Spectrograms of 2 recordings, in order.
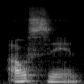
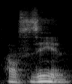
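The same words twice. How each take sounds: First: AUSsehen, first syllable AUS hit hardest; stress on AUS. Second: AusSEHEN, weight wrongly on the stem sehen; stress on SEHEN. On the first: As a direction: punch the prefix in aussehen, let sehen fall away. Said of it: "The aus is the element of the verb that is stressed". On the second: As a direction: aussehen with aus light and SE hit hard. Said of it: "not aussehen". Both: Shown as a demonstration.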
